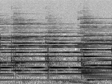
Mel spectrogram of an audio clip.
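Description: Handbell choir playing a piece: many bells ringing together in overlapping, sustained tones, with new chords struck every half second or so.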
